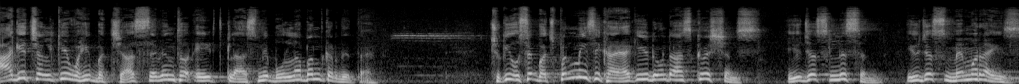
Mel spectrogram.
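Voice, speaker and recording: A moderate pace with very wide pitch swings, over noticeable background noise. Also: man, high pitch for a man. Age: 50s. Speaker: motivational speaker. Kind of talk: motivational talk.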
